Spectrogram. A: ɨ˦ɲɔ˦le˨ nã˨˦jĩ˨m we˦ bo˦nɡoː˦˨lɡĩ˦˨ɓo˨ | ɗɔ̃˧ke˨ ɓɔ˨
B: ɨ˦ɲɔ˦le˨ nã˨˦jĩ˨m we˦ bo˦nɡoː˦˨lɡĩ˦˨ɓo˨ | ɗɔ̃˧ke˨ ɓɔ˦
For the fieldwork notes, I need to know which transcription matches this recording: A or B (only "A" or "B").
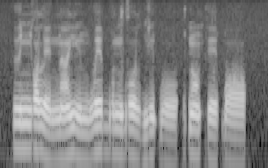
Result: A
